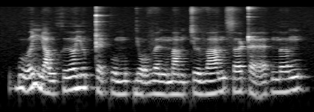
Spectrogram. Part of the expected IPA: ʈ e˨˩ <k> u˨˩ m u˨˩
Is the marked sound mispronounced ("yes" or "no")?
no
